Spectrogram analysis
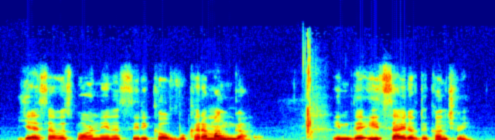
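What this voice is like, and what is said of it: Spanish-accented English. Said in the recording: “I love the accent ... I hope my Sofia Vergara accent doesn't pop out”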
